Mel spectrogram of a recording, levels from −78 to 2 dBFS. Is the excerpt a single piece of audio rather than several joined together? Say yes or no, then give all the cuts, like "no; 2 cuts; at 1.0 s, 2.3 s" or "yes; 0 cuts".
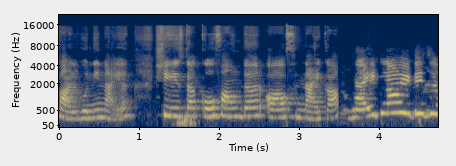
no; 1 cut; at 3.6 s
